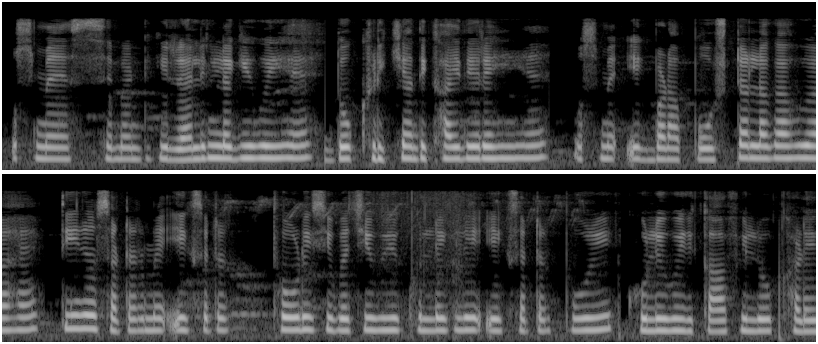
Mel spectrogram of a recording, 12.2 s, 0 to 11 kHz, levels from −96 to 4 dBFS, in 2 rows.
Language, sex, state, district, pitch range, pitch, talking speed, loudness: Hindi, female, Maharashtra, Solapur, 230-245 Hz, 235 Hz, 195 wpm, -33 LUFS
